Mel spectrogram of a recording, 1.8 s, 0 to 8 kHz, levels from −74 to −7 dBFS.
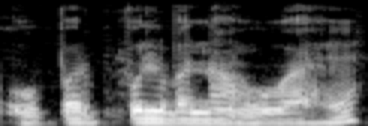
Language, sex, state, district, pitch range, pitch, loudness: Hindi, male, Uttar Pradesh, Lucknow, 80-95 Hz, 85 Hz, -15 LUFS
